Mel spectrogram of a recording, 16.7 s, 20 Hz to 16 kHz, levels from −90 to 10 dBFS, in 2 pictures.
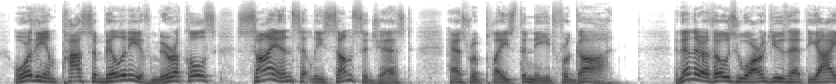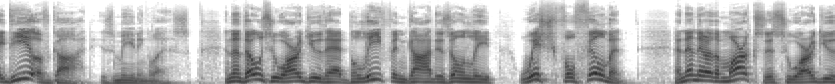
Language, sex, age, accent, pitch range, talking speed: English, male, 50-69, American, 115-160 Hz, 185 wpm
